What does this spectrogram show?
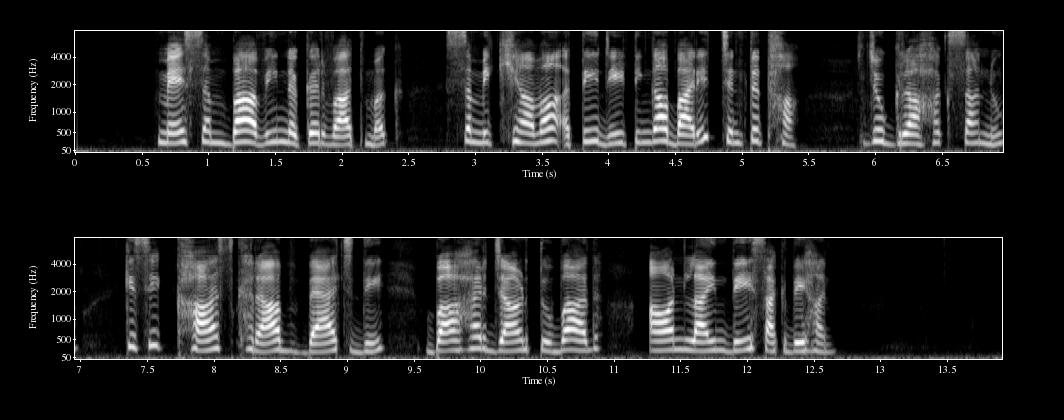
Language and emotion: Punjabi, fearful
